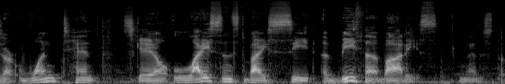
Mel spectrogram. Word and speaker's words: Seat Ibiza: Works, which these are 1/10 scale, licensed by Seat Ibiza bodies.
